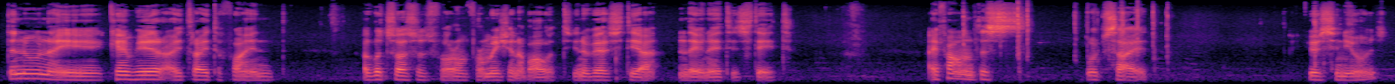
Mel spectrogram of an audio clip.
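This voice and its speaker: A young man from Saudi Arabia with a Saudi Arabic accent, a native Arabic speaker, giving a halting, unscripted step-by-step screen tutorial in simple phrases. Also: medium pitch, steady tone, gravelly, a little mellow. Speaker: international student giving a tutorial. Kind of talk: unscripted screen-recording walkthrough.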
